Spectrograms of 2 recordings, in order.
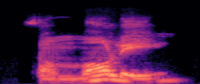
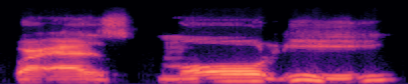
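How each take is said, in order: First: "moli" said flat, no stress on either syllable; unstressed moli meaning orange; level moli; no emphasis moli. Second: Slow "moli" with stress on o and i, rising; emphasis on moli. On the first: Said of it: "with no emphasis would be orange". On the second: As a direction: stretch and stress moli meaning light. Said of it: "would be light". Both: Shown as a demonstration.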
